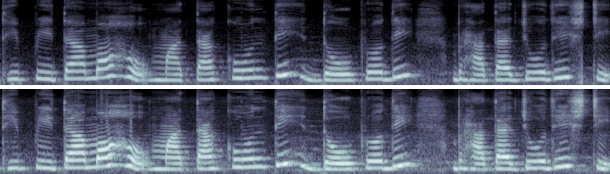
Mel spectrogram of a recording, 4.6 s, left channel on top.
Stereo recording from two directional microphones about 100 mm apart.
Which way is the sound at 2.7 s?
40° left (ahead or behind).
